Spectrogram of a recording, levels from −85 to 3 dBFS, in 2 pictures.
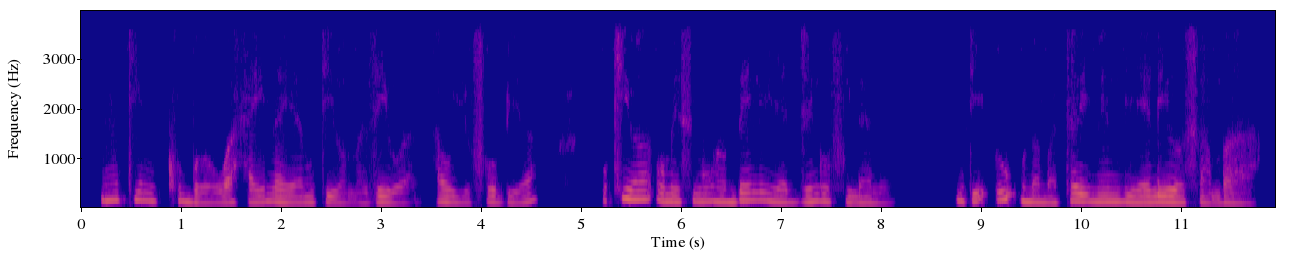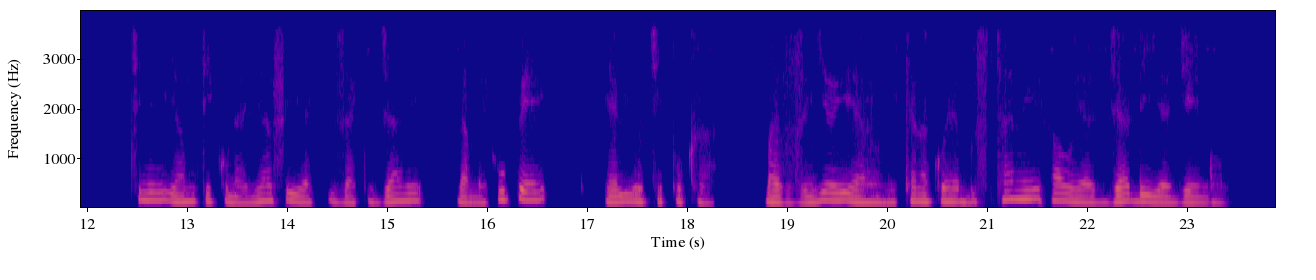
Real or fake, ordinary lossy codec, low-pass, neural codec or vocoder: fake; Opus, 32 kbps; 3.6 kHz; codec, 16 kHz, 0.9 kbps, LongCat-Audio-Codec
